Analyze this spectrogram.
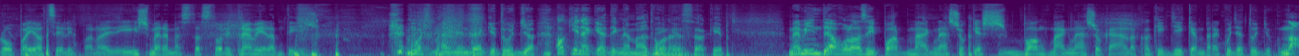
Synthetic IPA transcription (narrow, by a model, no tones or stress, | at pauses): ɾoːpɒjiɒt̪seːlipɒ̰riʃmɛɾɛmɛst̪ɒst̪o̞ɾit̪rɛmeːlɛmt̪iiʃ | mo̞ʃt̪maːrmind̪ɛŋkit̪uɟːɒɒkinɛkɛd̪ːiɡnɛmaːlt̪ʋo̞lnɒøsːɛɒ̰kḛːpɛ | mɛmind̪ɛnɦo̞lɒzipɒrmaːɡnaːʃo̞keːʃbɒŋkmaːɡnaːʃo̞kaːlnɒkɒkiɡɟiːkɛmbɛɾɛkuɟɛt̪uɟːuknɒ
